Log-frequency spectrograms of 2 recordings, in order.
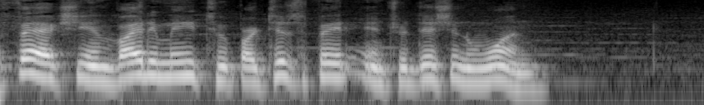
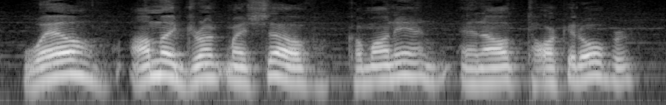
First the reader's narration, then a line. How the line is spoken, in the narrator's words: smiled and said calmly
